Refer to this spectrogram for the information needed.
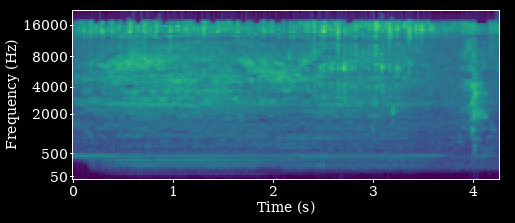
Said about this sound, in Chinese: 好，那我这个冲氧的机器一直开着，有一个马达，大家可以听听这个声音。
